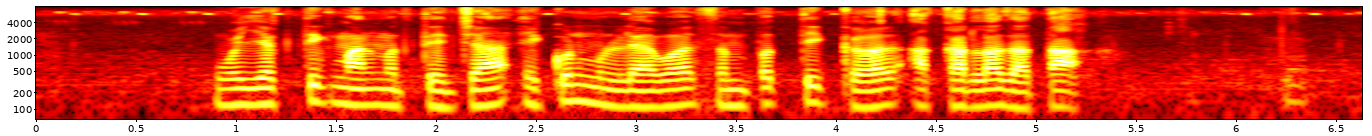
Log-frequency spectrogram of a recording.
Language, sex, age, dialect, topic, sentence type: Marathi, male, 18-24, Southern Konkan, banking, statement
